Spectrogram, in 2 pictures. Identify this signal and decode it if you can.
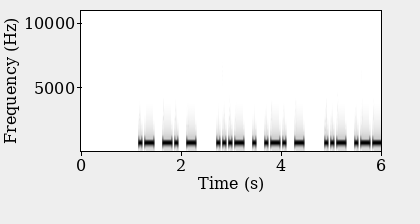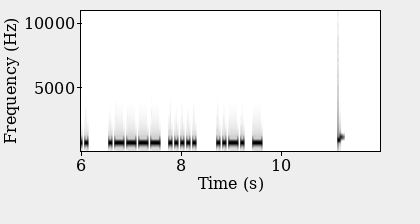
Morse code, heard as a keyed tone, about 21 wpm, 700 Hz. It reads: ANT VERT UP 15 FT
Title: Practice QSO - Exchange 2 - Info - 20wpm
